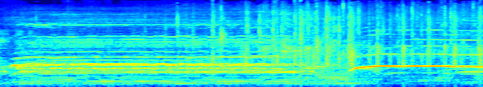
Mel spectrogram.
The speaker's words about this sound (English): Well, thank you very much, ladies and gentlemen, boys and girls. We've got a big round of applause for a ragtime family in the park.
